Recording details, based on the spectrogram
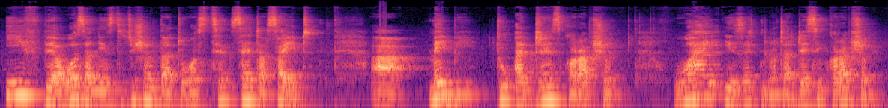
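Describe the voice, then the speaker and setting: A man's voice: mid-range voice, expressive, measured pace, darkish tone. Guy doing an opinion vlog, emphatic, lots of rhetorical questions, really roomy echo. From Africa. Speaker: online commentator. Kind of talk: opinionated commentary to camera. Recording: echoey room.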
